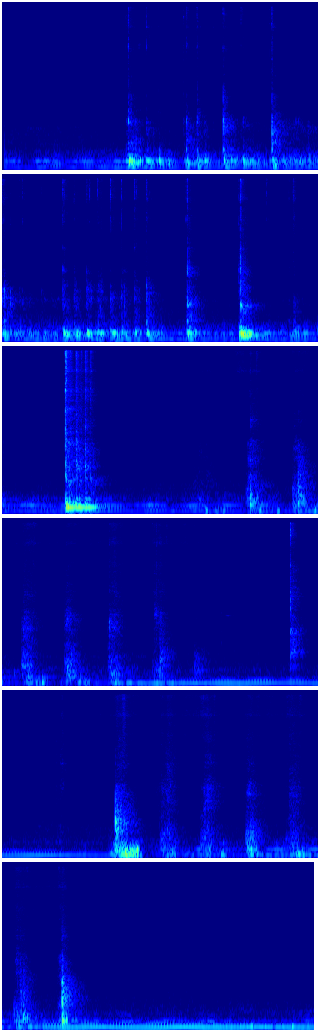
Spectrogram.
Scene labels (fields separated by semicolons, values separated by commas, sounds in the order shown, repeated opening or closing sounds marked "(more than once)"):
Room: kitchen; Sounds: keyboard typing, footsteps, light switch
